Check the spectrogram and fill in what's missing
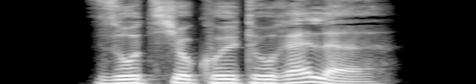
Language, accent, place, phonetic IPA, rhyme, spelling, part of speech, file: German, Germany, Berlin, [ˌzot͡si̯okʊltuˈʁɛlə], -ɛlə, soziokulturelle, adjective, De-soziokulturelle.ogg
- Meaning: inflection of soziokulturell: 1. strong/mixed nominative/accusative feminine singular 2. strong nominative/accusative plural 3. weak nominative all-gender singular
